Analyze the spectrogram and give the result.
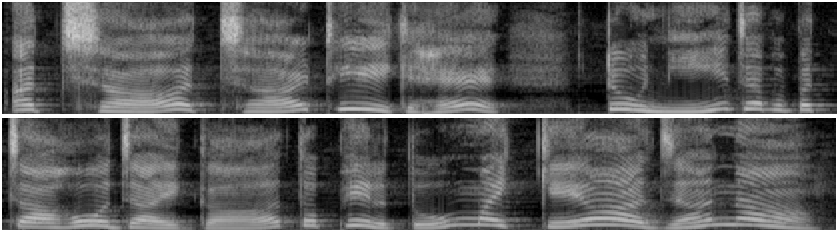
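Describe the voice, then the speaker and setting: High, slow grandmother bird played by a woman. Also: big pitch swings, a little mellow, heavily acted. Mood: concerned. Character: concerned older grandmother bird, caring. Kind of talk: Hindi moral-story cartoon dubbing.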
